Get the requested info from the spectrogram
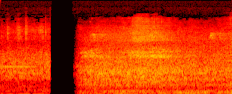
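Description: Faint, even outdoor background noise with no distinct event, broken by a moment of dead silence about half a second in where the recording cuts.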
